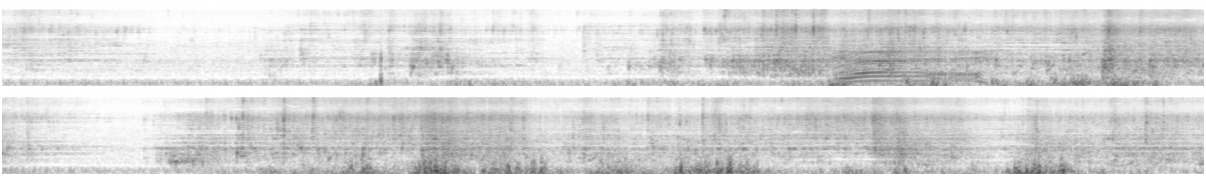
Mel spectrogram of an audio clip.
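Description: Water splashing and sloshing as a person wades through a shallow pond, in repeated heavy surges through the second half. A short shouted call about four seconds in.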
